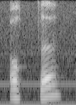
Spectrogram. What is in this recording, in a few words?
"åtte", Norwegian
